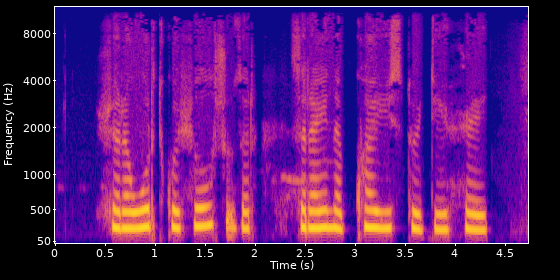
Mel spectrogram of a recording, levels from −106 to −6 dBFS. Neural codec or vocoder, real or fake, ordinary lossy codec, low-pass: none; real; MP3, 96 kbps; 10.8 kHz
